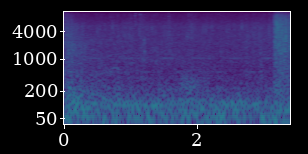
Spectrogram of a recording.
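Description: Explosions go off in the Dreamcast video game Roommania, heard as a continuous dense, rumbling roar that stays loud throughout, with no talking.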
